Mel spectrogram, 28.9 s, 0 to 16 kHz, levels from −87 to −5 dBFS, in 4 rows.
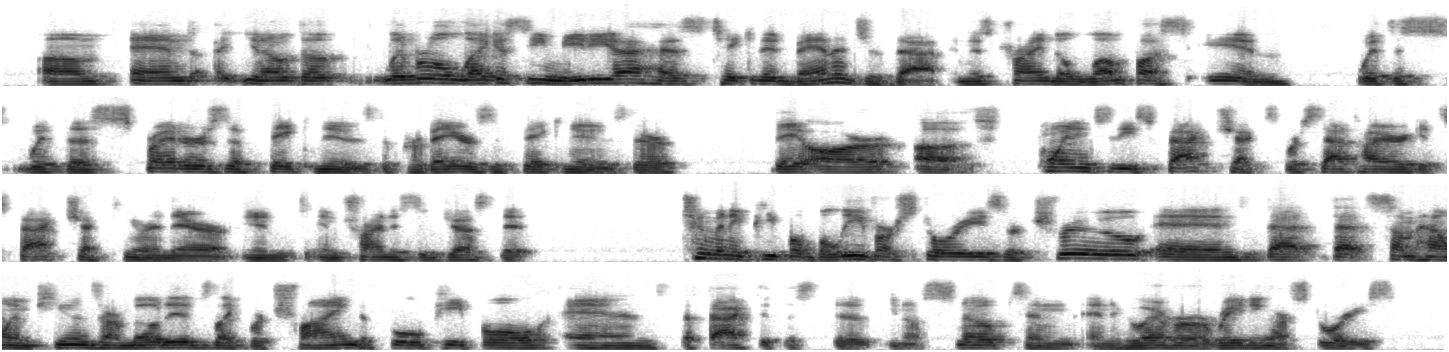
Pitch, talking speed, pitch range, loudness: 115 Hz, 195 wpm, 105-125 Hz, -17 LUFS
